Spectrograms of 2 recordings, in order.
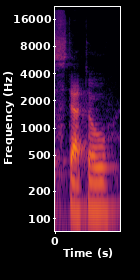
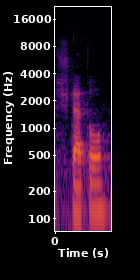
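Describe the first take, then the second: First: The final L sound is said like a W. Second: The final L sound is a clear L. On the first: This is how a local dialect speaker says it. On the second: This is the usual way to say it.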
